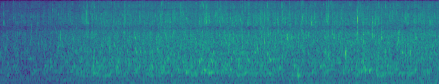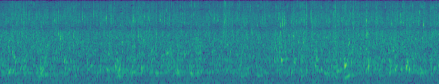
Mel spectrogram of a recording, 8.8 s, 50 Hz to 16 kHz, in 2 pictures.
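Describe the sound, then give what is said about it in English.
Water trickles and pours in a continuous, even rush of fine splashing, steady and fairly soft from start to finish. “You know what that's the sound of. Water. That's right, ladies and gentlemen. H2O.”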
